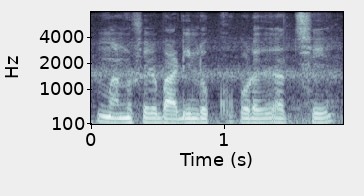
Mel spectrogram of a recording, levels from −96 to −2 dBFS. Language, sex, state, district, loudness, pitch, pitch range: Bengali, male, West Bengal, Cooch Behar, -15 LUFS, 120 Hz, 115-125 Hz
